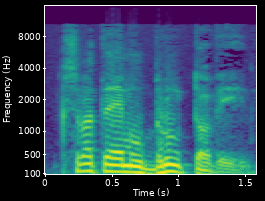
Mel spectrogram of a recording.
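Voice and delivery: Uncle Vernon. A narrator's reading. Vernon answers quickly.

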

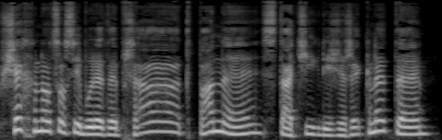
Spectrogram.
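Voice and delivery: hammed-up servile squeak, slowing at the end; house-elf imitation. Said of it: "zakvílel vysokým hlasem".

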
